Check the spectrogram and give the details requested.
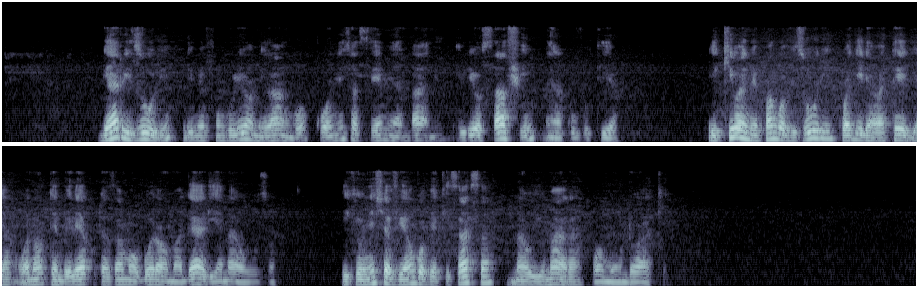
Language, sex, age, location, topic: Swahili, male, 25-35, Dar es Salaam, finance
